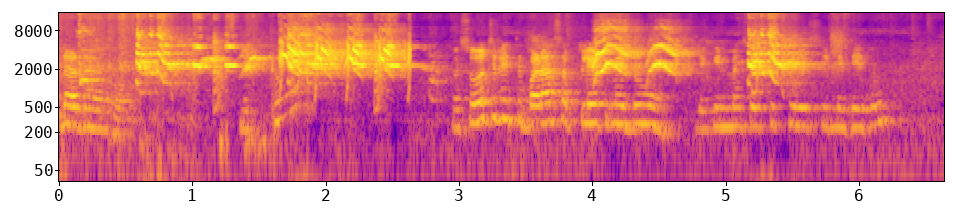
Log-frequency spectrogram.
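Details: Parrot, possibly young, in India: raspy squawks and wavering, rising-falling nasal calls in a series, mixed with faint human speech in Hindi.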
